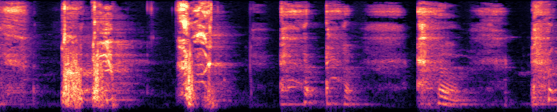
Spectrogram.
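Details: Adult coughing deliberately for about a minute, about seven forceful coughs in seven seconds, several with a voiced, throaty tail; voluntary repeated cough.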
